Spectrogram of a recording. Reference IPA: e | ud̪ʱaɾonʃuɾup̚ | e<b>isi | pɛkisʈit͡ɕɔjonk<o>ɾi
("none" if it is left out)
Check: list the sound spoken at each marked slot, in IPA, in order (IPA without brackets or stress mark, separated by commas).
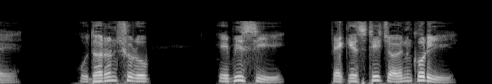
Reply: b, o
